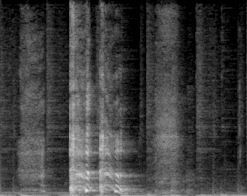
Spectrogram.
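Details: Coughing, along with sniffling, heard during a livestream.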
